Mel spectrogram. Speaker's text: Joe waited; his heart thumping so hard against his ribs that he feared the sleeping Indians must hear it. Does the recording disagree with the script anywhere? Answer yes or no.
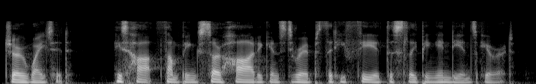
yes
